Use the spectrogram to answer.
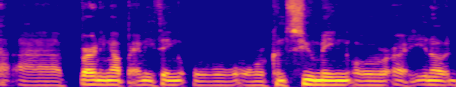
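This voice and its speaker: Speaking very slowly with a Dutch accent, a man has a medium pitch and a dark, mellow tone, recorded with a dry, close sound and no echo. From Netherlands (Amsterdam). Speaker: off-grid living designer. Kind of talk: podcast interview. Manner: halting, many repetitions.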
